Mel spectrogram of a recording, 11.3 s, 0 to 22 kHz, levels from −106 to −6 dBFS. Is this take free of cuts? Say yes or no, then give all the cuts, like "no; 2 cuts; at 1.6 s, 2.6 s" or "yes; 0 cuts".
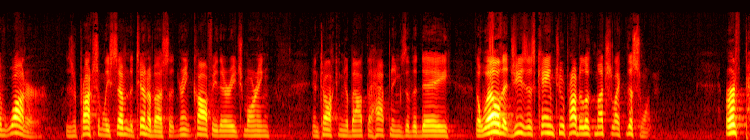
no; 2 cuts; at 0.9 s, 7.1 s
